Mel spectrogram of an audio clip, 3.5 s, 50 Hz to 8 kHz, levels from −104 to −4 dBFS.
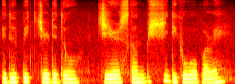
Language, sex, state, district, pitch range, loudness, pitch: Nagamese, male, Nagaland, Kohima, 130-140 Hz, -15 LUFS, 135 Hz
